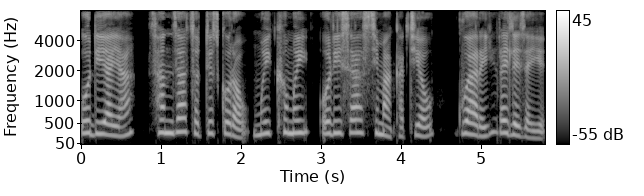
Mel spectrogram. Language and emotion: Bodo, neutral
